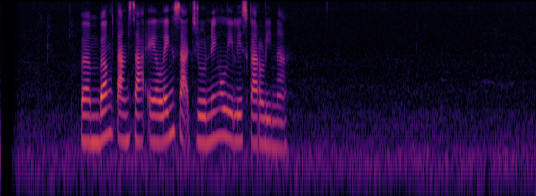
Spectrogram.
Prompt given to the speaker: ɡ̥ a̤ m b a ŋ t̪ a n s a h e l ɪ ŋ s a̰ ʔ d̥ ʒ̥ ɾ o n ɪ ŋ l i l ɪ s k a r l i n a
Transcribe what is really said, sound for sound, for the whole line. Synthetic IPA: b̥ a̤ m b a ŋ t̪ a n s a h e l ɪ ŋ s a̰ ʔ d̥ ʒ̥ ɾ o n ɪ ŋ l i l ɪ s k a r l i n a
